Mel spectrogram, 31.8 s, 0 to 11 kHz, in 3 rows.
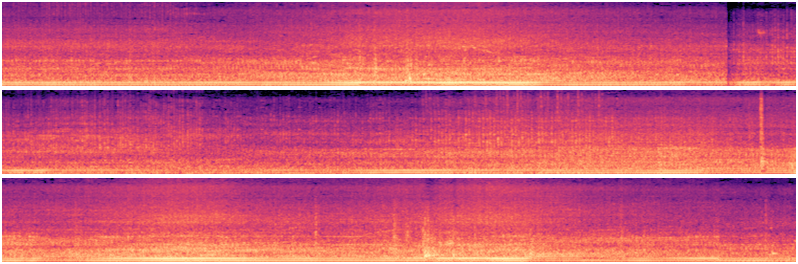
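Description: Diesel engines of a JCB 3DX backhoe loader and Massey Ferguson tractors running with a steady low hum. The sound swells louder twice as the machines work, once about five seconds in and again past twenty seconds.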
